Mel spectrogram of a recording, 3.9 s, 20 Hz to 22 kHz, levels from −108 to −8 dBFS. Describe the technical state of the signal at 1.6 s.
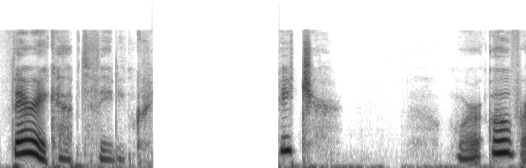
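At 1.6 s the speech is inside a playback stall, silent from 1.14 to 2.09 s. The player likely ran short of data. Sound resumes after about 0.95 s.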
